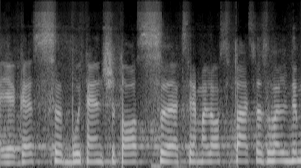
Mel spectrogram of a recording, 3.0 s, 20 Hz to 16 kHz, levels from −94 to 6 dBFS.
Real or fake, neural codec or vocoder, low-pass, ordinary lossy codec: real; none; 14.4 kHz; Opus, 16 kbps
